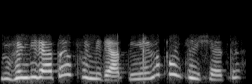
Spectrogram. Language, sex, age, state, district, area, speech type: Kashmiri, female, 45-60, Jammu and Kashmir, Srinagar, urban, conversation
